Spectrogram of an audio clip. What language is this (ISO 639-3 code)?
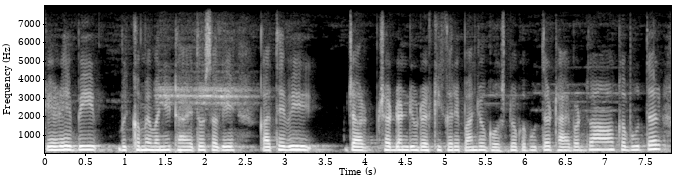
snd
